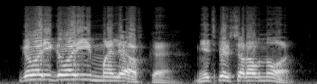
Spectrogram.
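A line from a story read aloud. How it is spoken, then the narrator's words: Relieved joyful shout. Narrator (Russian): Испытывая огромное облегчение и радость, закричал Витька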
